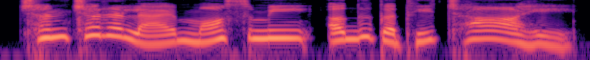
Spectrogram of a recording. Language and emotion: Sindhi, neutral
